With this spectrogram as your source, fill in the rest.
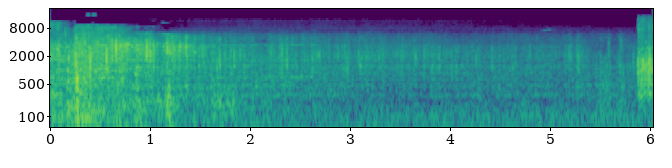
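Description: Bicycle tyres crunch over gravel and fade into the distance.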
